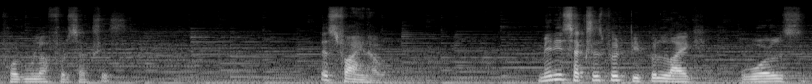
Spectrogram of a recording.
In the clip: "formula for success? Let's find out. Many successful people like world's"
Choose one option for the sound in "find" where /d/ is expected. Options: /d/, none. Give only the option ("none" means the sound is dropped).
none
